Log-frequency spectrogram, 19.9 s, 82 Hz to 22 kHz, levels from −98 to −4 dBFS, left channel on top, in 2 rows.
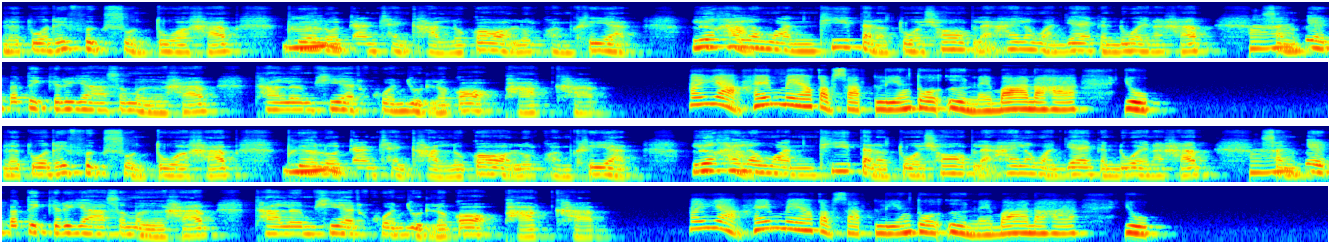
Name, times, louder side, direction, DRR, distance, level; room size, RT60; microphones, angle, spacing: voice 1, 0.0-14.4, right 1 dB, 20° right, 2.5 m, -33 dB
voice 2, 2.1-2.6 5.5-5.6 9.4-9.8 15.1-18.5, left 3 dB, 40° left, 0.7 m, -28 dB
17.0 x 7.9 x 5.8 m
head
